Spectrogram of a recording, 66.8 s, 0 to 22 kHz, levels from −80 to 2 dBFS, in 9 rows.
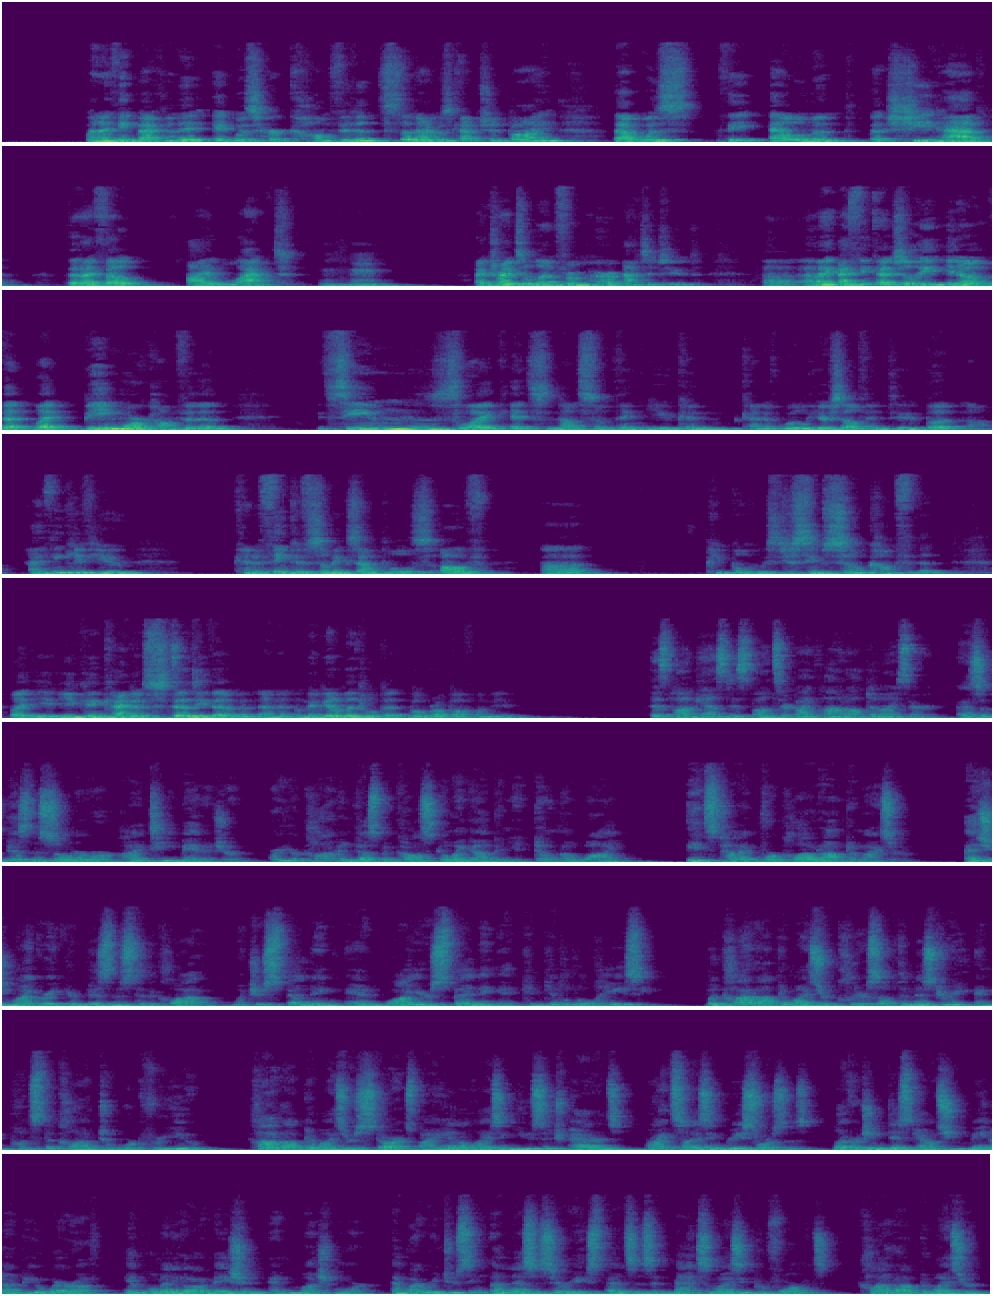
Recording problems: off-mic speech; far
room echo; noticeable; dies away in 0.5 s

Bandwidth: 15.5 kHz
